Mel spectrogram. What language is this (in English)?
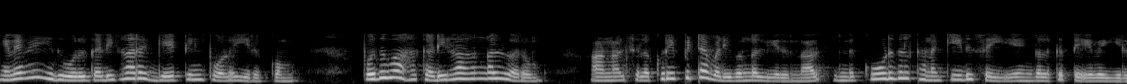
Tamil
